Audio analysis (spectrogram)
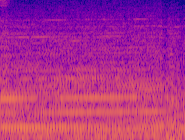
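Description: Porsche race car in the racing game Assetto Corsa Competizione running off the track, its engine a steady, loud droning whine with tire and gravel noise, continuous throughout with no voices.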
